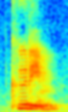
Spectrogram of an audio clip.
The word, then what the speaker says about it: 그림: For example, 그림. 그림. It sounds like a cream in English, right?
